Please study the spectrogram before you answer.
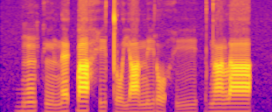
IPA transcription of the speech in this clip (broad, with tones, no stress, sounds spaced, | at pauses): ɡ͡b ũ˧ k ĩ˨ n ɛ˧ k͡p a˦ h i˧ t o˨ j a˧ n i˧ ɾ o˨ h i˨˦ | d ã˦ l a˦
